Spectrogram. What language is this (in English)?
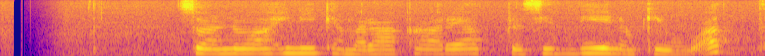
Sinhala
